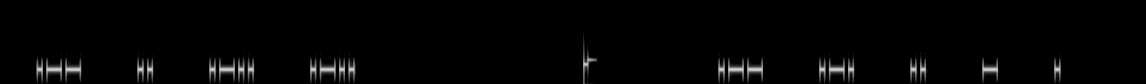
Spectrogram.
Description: Morse code, heard as a keyed tone, about 25 wpm, spaced as for 12 wpm, 700 Hz. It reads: WILL WRITE
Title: 4x Character Spacing - Top 100 Words - 25wpm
